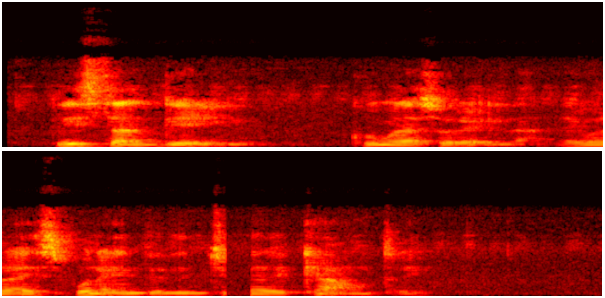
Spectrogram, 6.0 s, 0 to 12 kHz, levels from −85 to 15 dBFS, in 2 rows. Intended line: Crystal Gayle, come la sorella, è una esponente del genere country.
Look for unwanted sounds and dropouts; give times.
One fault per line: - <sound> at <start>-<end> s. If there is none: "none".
- dropout at 4.1-4.3 s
